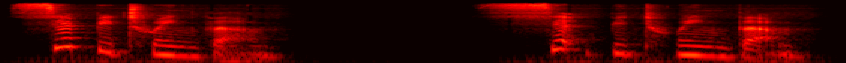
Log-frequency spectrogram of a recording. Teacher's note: that sit, I'm not pronouncing that T. So I'm connecting sit to between.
